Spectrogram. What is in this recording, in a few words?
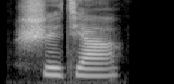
"施加", Chinese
